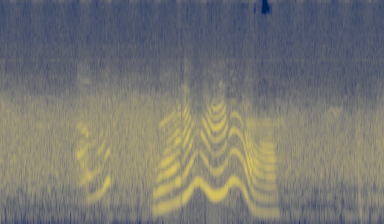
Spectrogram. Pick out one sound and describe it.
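A toddler squeals in a high, wavering voice close by.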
